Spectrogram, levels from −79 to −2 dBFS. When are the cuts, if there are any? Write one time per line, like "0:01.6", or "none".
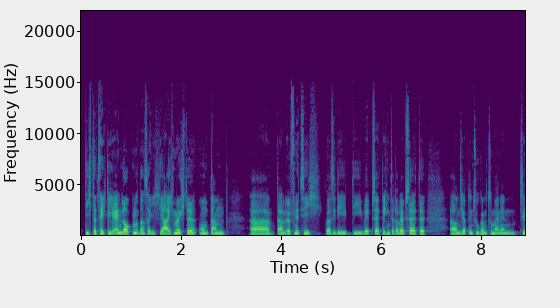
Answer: none

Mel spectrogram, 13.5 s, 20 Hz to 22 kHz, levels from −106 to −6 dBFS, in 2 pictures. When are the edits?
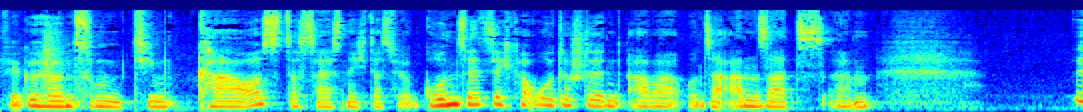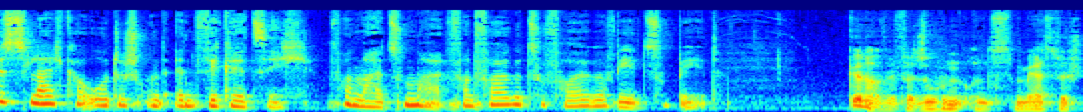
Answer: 0:08.8
0:10.6

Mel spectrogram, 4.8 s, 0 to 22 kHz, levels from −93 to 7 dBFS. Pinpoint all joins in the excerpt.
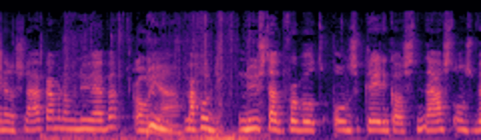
none

